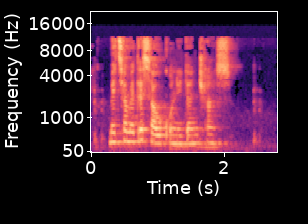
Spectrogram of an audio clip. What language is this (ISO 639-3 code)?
kat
